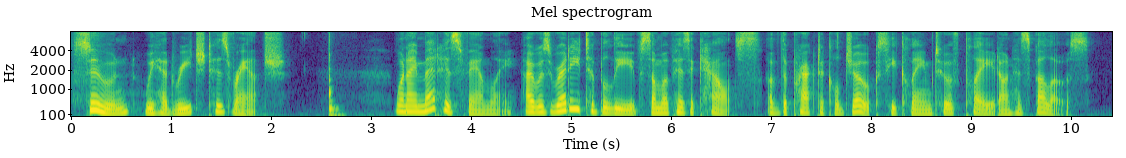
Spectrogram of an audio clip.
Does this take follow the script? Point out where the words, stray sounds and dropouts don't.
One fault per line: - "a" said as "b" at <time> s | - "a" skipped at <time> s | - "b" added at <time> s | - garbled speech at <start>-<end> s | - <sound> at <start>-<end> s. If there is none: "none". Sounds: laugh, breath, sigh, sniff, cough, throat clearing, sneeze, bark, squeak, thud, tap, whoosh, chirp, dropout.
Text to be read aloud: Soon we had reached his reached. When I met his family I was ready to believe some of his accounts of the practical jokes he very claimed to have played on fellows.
- "reached" said as "ranch" at 1.6 s
- thud at 2.6-2.8 s
- "very" skipped at 8.2 s
- "his" added at 9.4 s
